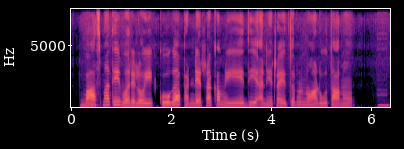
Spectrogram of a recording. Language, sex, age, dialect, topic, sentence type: Telugu, female, 25-30, Southern, agriculture, question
